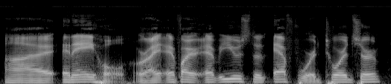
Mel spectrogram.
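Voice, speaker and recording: A man's voice: fairly low pitch, normal speed, fairly bright tone, clean tone, dry recording. A man hosting a radio talk show, trading jokes and telling rambling stories. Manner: joking, rambling storyteller. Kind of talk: casual radio banter. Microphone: studio microphone.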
